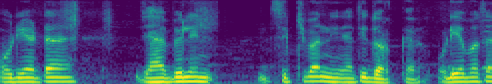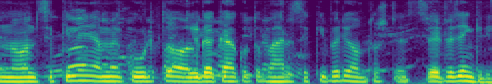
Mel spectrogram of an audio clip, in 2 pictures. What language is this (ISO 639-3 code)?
ori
